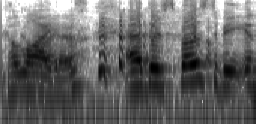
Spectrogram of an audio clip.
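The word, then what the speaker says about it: Kalidahs: But the Kaleidas, and no one really knows how you're supposed to pronounce it, but we're saying Kaleidas.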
